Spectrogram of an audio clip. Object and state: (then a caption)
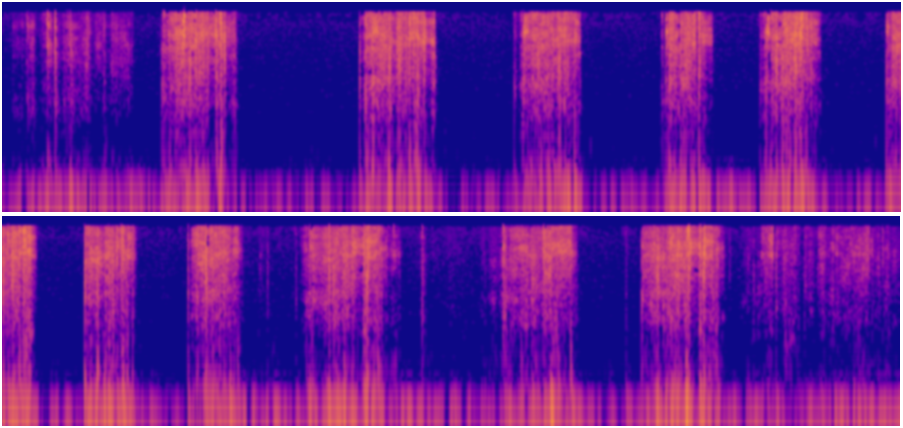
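Dry pine cone. Fingers scratch and rub the open, pointed scales of a large, dry, woody pine cone held in both hands. The result is bursts of dry, bright, crackly scratching, separated by short pauses, over a faint low rumble.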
